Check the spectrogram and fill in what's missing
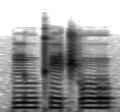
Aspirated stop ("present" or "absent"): present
